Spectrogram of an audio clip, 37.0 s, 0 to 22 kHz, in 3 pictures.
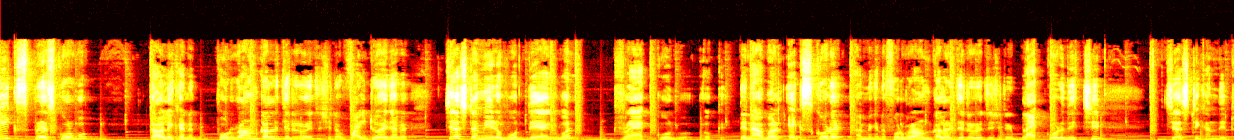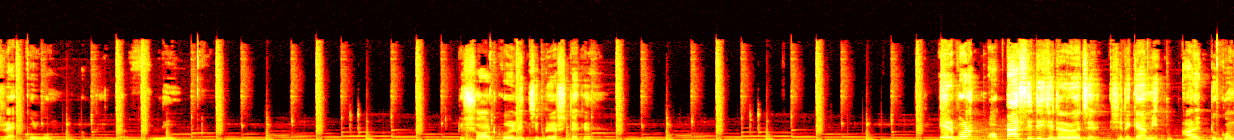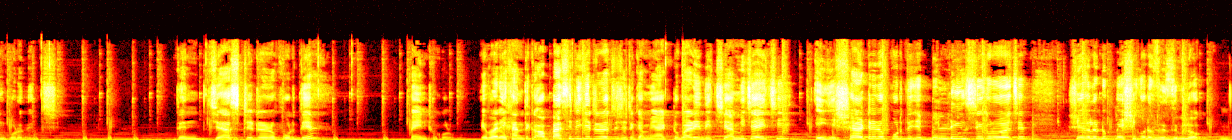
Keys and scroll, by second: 0.3 x, 8.1 x, 11.1 space, 15.9 space, 16.5 [, 17.0 [, 20.6 ], 20.8 ], 21.9 2, 29.4 ctrl+alt+z.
